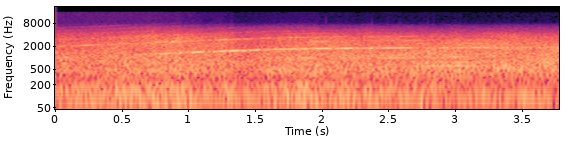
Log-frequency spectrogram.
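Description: A jet engine whines with a rising pitch.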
